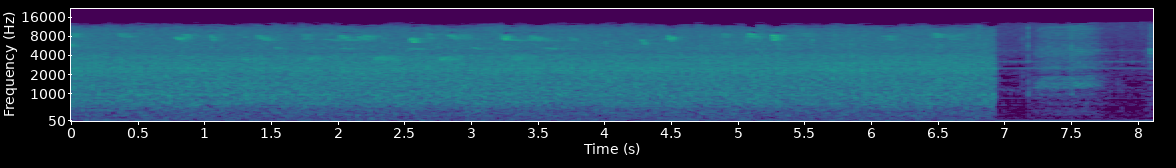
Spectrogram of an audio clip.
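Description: Steady outdoor background noise with faint, high bird chirps scattered through it; it cuts off suddenly about a second before the end, leaving quieter room tone.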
